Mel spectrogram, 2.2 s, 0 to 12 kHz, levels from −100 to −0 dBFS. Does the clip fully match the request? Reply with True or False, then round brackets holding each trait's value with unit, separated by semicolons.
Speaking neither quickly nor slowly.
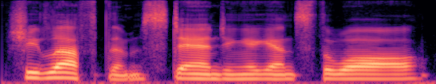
True (190 wpm)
